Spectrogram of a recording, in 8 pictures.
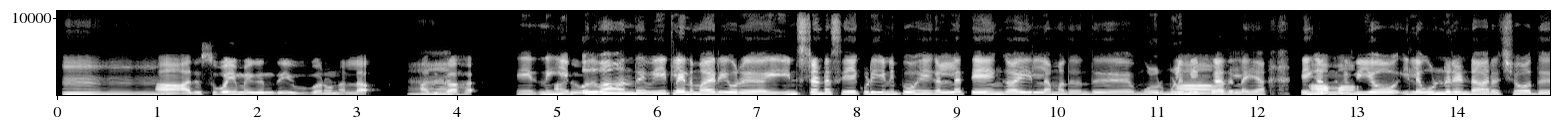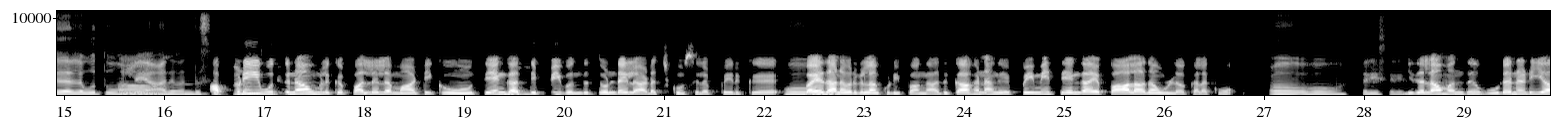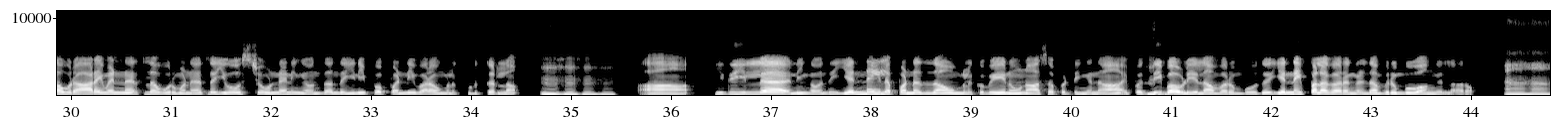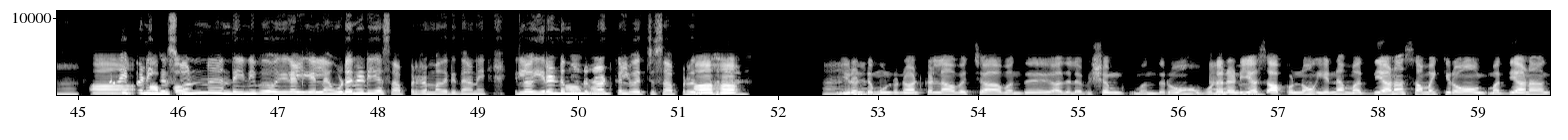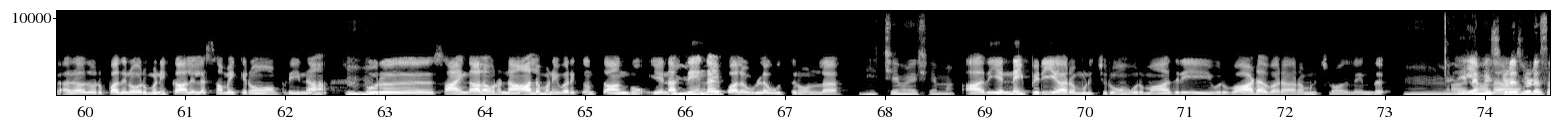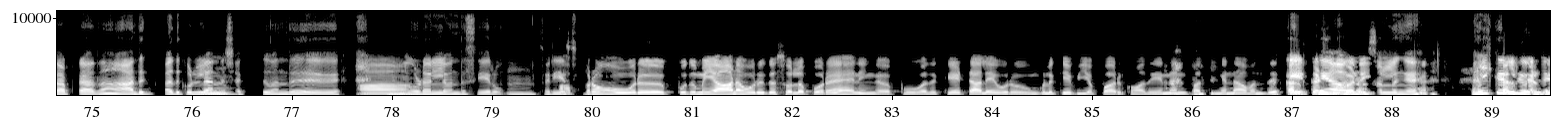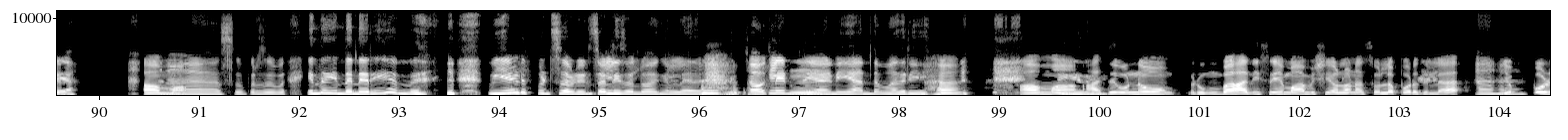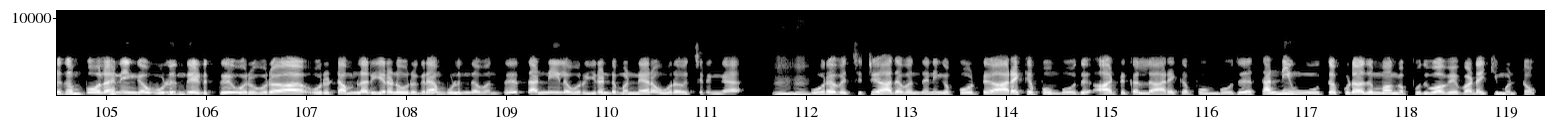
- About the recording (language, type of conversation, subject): Tamil, podcast, பண்டிகை இனிப்புகளை வீட்டிலேயே எப்படி சமைக்கிறாய்?
- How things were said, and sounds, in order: "மிகுந்து" said as "மிகுந்தி"; in English: "இன்ஸ்டன்ட்டா"; other background noise; unintelligible speech; sigh; laugh; laughing while speaking: "சொல்லுங்க. கல்கண்டு வடையா? ஆ சூப்பர் … அப்பிடின்னு சொல்லி சொல்லுவாங்கல்ல"; drawn out: "ஆ"; chuckle; breath; laugh; laugh; laugh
